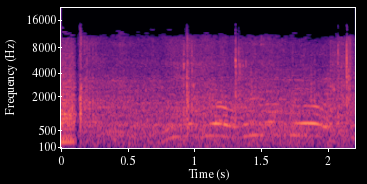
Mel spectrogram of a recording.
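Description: Hockey arena sound during play: a crowd murmuring, with a few sharp clicks of sticks and puck on the ice. Louder cheering cuts off abruptly at the very start.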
